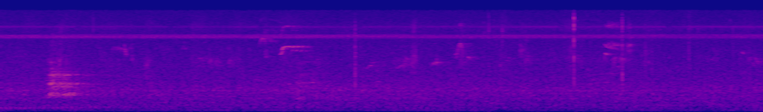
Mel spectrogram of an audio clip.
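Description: Quiet outdoor ambience: a steady high-pitched insect drone, with a few faint, short bird chirps scattered through it.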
